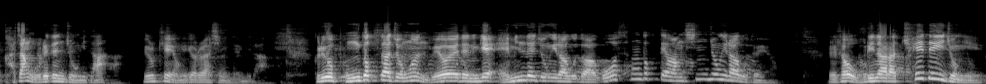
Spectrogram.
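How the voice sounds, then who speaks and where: A man teaching a history exam-prep lecture, his voice rising and falling in a lively way as he explains points and acts out quick bits of dialogue. He sits slightly high for a man. The sound is dull and a little distant from the mic.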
